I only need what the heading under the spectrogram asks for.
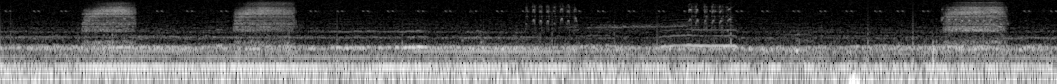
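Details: Wild owlets at dinner time on a live nest camera give long, harsh, broadband hissing screeches, three drawn-out bursts about a second each, with quieter raspy chittering between them over a steady low hum.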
